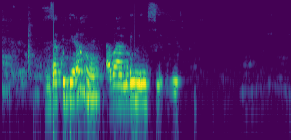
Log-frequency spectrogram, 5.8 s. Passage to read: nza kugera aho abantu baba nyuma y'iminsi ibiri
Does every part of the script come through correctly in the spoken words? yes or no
no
